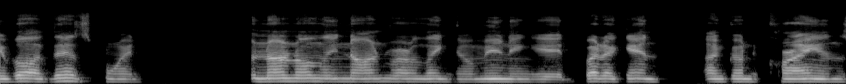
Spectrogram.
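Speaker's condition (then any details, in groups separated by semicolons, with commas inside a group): Toxic leukoencephalopathy, locked-in syndrome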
